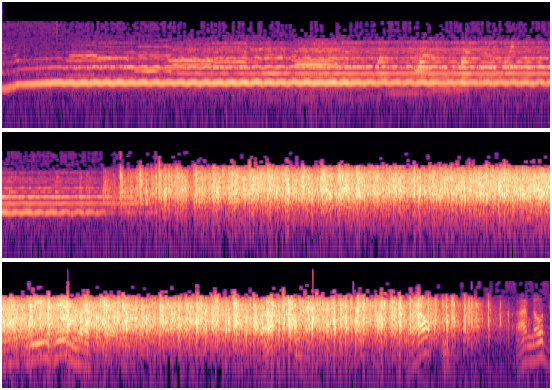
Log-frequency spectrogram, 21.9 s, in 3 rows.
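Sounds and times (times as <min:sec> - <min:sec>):
sustained tonal musical passage: 0:00.3 - 0:08.9
large audience applause: 0:08.6 - 0:21.5.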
